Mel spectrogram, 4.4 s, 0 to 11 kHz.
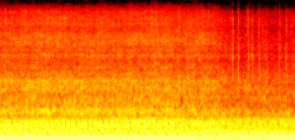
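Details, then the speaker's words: C4 Corvette small-block Chevy V8, cheap neglected car, idling with 33 psi oil pressure: loud, deep, lumpy idle with uneven low beat and open-header bark, just about holding on; it idles "ish" — rough idle. "You know, it idles. it idles. Ish. It runs-ish."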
